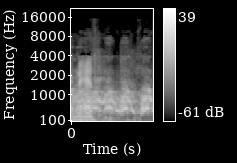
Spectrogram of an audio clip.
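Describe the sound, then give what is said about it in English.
A dog barks, one loud sharp bark followed by a few shorter, yelping barks in quick succession. “This dog, man.”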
